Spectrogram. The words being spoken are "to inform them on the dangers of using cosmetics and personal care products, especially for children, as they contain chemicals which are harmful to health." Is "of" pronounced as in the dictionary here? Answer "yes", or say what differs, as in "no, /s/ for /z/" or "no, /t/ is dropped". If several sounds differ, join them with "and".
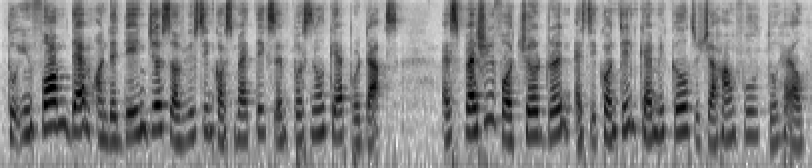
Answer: no, /f/ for /v/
